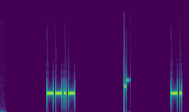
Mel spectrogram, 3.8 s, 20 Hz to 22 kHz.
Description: Morse code, heard as a keyed tone, about 27 wpm, 700 Hz. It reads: Q N
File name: Single-Letter-Number-28wpm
